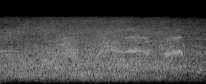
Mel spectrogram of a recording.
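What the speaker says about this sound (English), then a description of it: "Waves coming." Ocean surf at Santa Cruz beach, a steady broadband wash of breaking waves close by with some wind noise, loud and continuous throughout.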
